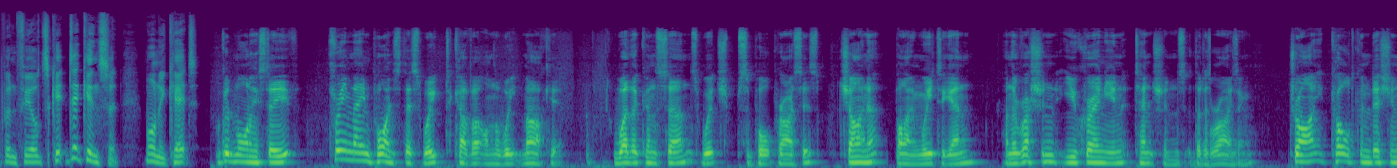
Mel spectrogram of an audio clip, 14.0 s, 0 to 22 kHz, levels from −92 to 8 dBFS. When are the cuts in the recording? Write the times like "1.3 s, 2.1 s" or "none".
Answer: 12.1 s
